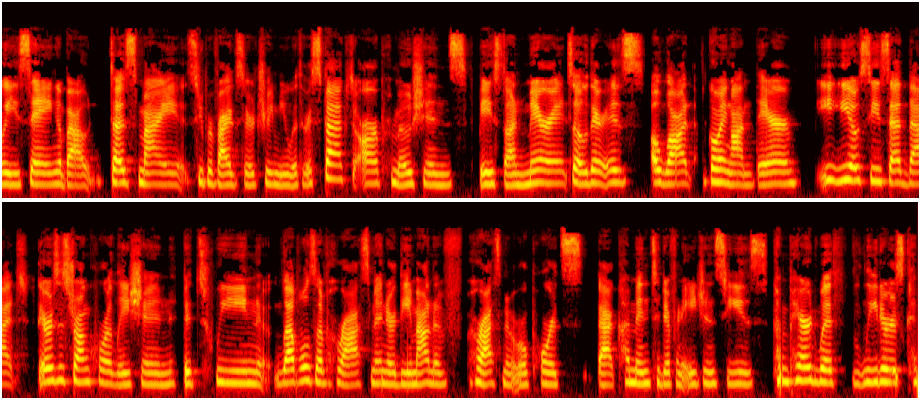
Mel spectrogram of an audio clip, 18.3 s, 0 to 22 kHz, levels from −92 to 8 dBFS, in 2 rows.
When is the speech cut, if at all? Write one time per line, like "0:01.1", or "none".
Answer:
0:05.7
